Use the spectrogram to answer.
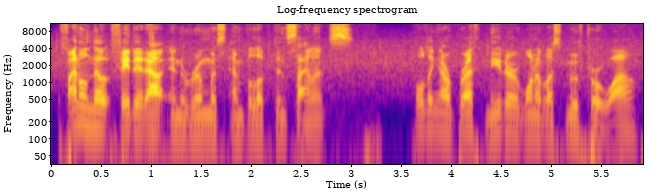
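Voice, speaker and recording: A man's voice: mid-range voice, brisk, bright, forceful tone, slight background noise, poor audio. A middle-aged man live streaming, reading game text aloud in a plain, unacted way with casual asides and occasional stumbles.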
